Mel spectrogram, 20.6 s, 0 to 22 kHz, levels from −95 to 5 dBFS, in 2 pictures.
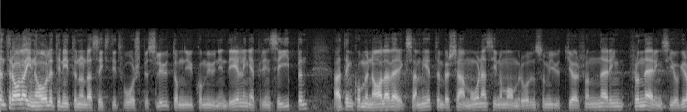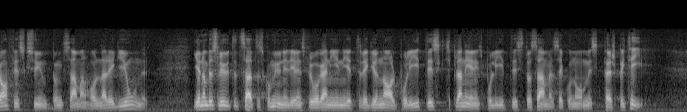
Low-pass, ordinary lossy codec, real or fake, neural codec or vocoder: none; none; real; none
